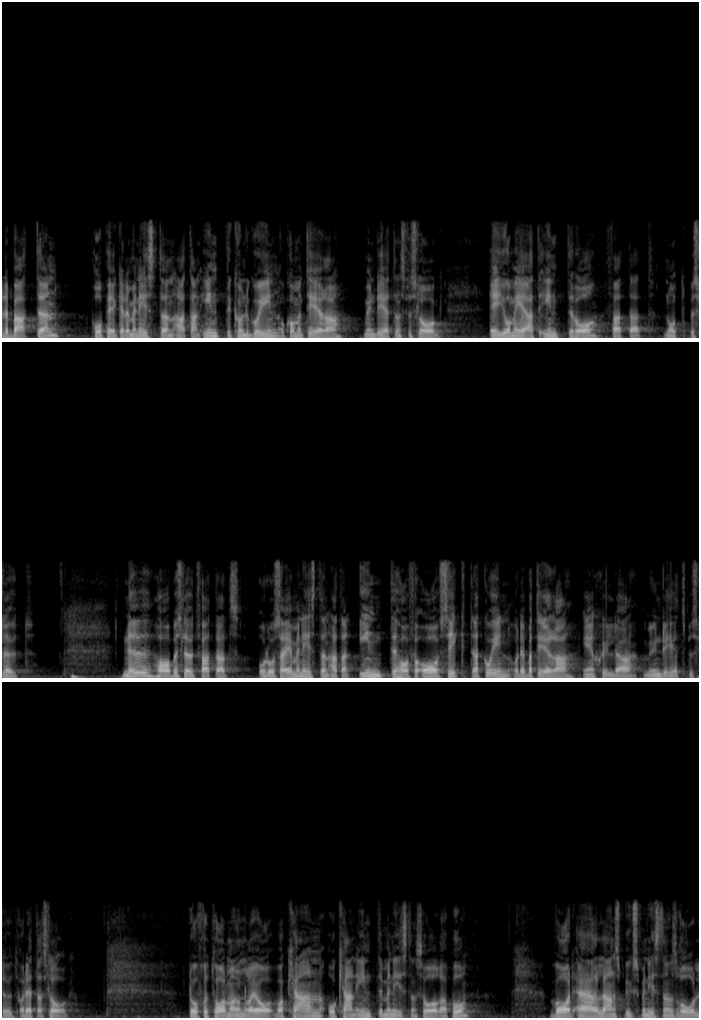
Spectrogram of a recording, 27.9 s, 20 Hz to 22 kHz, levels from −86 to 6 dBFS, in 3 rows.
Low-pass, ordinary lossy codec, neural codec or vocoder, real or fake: none; none; none; real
